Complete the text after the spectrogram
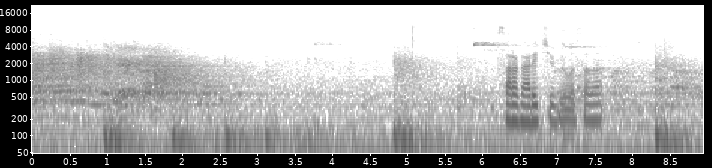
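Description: A basketball thumps on a wooden court.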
